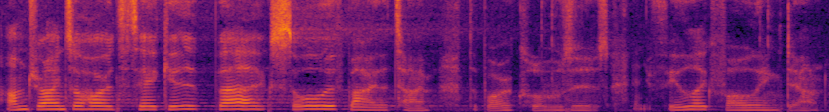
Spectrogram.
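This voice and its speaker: A woman singing softly as a streamer on an ASMR stream of song requests. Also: mid-range voice, flat delivery, slow pace, gravelly, slightly rough, big-room sound. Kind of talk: soft ASMR singing stream with casual chat.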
